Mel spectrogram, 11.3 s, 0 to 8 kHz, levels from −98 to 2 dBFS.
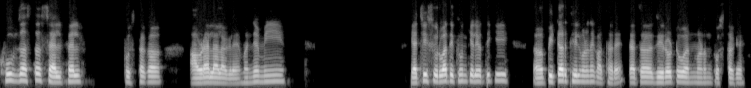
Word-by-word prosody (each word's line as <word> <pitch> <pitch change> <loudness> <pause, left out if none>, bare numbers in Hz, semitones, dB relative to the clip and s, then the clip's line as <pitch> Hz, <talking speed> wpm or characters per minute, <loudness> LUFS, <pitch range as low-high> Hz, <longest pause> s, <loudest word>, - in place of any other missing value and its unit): खूप 180 -2 0
जास्त 175 +1 +2
सेल्फ-हेल्प 150 +3 +3 0.6
पुस्तकं 145 0 -2 0.5
आवडायला 130 +2 +4
लागले. 115 -1 -2
म्हणजे 130 +4 -5
मी 160 +1 -6 1.9
याची 130 +7 +3
सुरुवात 165 +1 +4
इथून 165 +1 -2
केली 160 0 0
होती, 160 +1 -3
की 175 +1 -3 0.4
अ, 125 - +2
पीटर 165 +3 +7
थिल 160 -1 +2
म्हणून 155 0 -3
एक 150 - -6
ऑथर 125 -1 -5
आहे. - - -3
त्याचं 135 +1 0
झेरो 135 +2 +2
टु 145 - -1
वन 135 -1 -2
म्हणून 130 -1 -8
पुस्तक 125 -1 -6
आहे. 120 - -5
145 Hz, 150 wpm, -21 LUFS, 130-160 Hz, 1.9 s, पीटर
